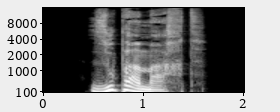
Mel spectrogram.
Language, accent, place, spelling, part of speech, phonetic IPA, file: German, Germany, Berlin, Supermacht, noun, [ˈzuːpɐˌmaxt], De-Supermacht.ogg
- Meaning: superpower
